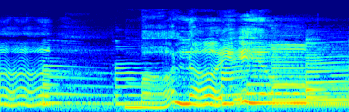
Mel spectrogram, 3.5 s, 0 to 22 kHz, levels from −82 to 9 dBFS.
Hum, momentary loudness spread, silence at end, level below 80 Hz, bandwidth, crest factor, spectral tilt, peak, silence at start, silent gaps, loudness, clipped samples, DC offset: none; 13 LU; 0 s; -56 dBFS; 16 kHz; 14 dB; -5 dB/octave; -6 dBFS; 0 s; none; -20 LUFS; under 0.1%; under 0.1%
